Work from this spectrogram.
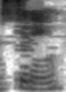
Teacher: it is a lingua alveolar fricative and it is voiceless so the vocal folds will not vibrate but air will pass through up into the vocal tract the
